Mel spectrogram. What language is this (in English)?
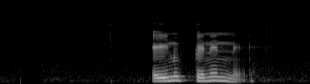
Sinhala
